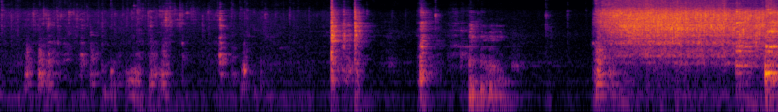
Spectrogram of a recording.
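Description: A spoon clinks and scrapes in a pan of oil. After a brief gap, about six seconds in, hot oil starts sizzling loudly and steadily as gram-flour dumplings (gatte) fry in it.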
